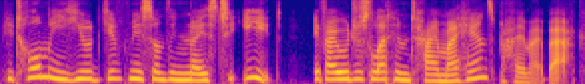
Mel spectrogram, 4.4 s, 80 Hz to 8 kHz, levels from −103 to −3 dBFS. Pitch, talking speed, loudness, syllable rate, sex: 250 Hz, 315 wpm, -19 LUFS, 6.5 syllables/s, female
